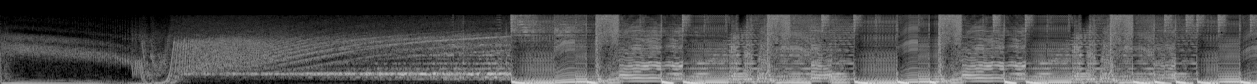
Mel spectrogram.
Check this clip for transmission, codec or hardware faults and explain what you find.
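Nothing in the recording points to a transmission, codec or hardware problem. No dropouts, glitches or other disturbances turn up anywhere in the audio.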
